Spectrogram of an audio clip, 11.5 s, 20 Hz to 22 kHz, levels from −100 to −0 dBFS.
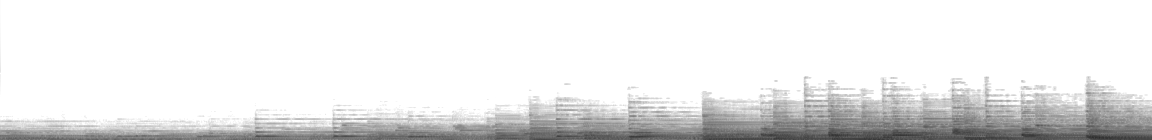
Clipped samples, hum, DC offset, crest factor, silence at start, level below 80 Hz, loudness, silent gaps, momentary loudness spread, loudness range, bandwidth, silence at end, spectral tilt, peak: under 0.1%; none; under 0.1%; 18 dB; 0 s; -52 dBFS; -28 LUFS; none; 19 LU; 16 LU; 7.8 kHz; 0 s; -8 dB/octave; -10 dBFS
